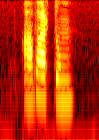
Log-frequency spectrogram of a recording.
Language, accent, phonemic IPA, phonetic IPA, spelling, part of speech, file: Armenian, Eastern Armenian, /ɑvɑɾˈtum/, [ɑvɑɾtúm], ավարտում, noun, Hy-ավարտում.ogg
- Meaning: finishing, completion, fulfillment, end, ending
